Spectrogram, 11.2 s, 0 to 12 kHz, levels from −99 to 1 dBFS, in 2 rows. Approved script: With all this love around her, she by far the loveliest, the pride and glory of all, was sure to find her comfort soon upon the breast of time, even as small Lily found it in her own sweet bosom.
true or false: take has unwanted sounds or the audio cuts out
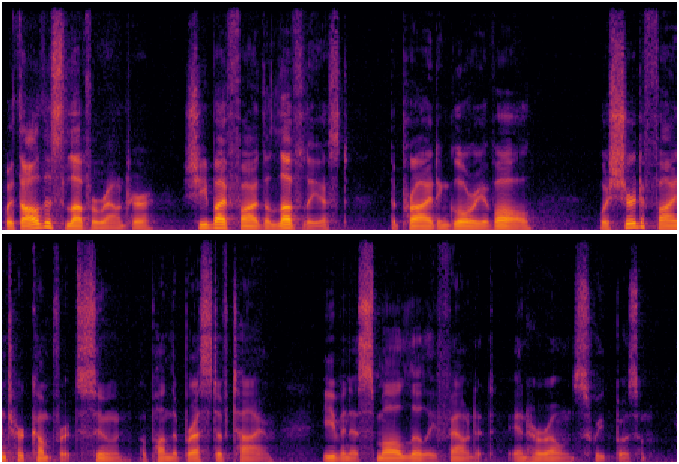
false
